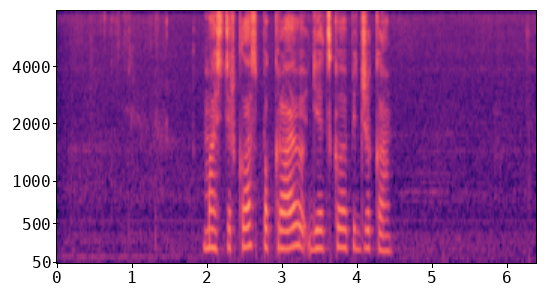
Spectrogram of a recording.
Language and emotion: Russian, neutral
